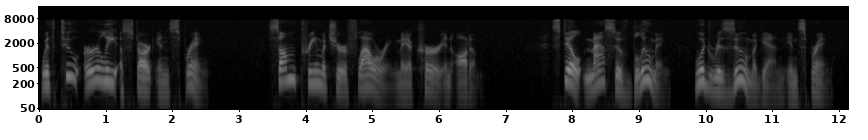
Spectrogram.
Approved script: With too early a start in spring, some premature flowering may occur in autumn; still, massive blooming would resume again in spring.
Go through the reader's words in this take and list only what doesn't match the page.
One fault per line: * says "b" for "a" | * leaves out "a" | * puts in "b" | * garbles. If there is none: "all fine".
all fine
